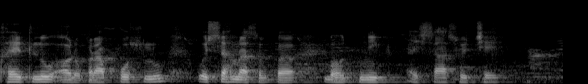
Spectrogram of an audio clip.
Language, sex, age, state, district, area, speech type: Maithili, male, 30-45, Bihar, Saharsa, urban, spontaneous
